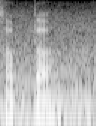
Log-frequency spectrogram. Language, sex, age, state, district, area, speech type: Sanskrit, male, 18-30, Assam, Biswanath, rural, read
